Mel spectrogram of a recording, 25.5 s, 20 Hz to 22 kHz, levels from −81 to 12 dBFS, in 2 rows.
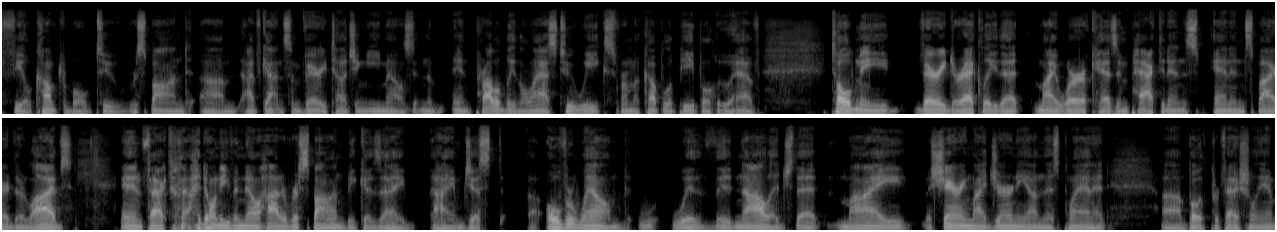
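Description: From 0.08 s to 25.35 s, periodic USB or driver dropouts skip a tiny slice of audio, well under a millisecond, every 0.1 s. They produce steady ticks, ten per second, during speech. A spectrogram shows evenly spaced thin vertical broadband lines, and the waveform shows small step discontinuities.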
